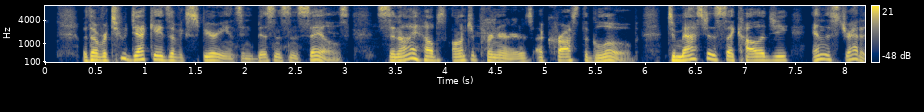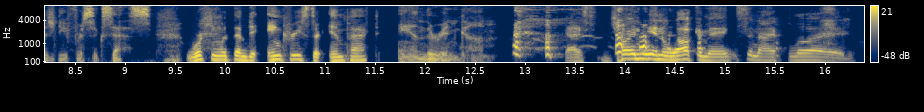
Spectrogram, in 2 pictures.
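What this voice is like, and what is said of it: Announcer-style radio voice. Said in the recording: “my radio voice.”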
